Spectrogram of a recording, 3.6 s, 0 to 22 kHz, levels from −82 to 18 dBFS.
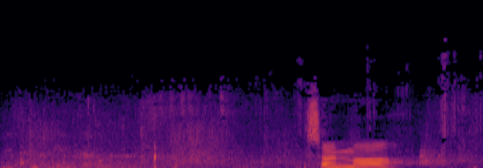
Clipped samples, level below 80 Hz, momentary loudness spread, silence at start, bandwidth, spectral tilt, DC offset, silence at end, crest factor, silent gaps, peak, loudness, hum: under 0.1%; -62 dBFS; 18 LU; 0 s; 14.5 kHz; -3.5 dB/octave; under 0.1%; 0 s; 24 dB; none; -8 dBFS; -31 LUFS; none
